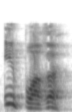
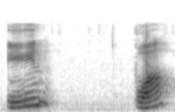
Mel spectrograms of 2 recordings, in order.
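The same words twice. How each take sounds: First: Said in the usual way. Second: "Une poire" split up, long gaps for repeating; syllable by syllable. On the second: Shown as a demonstration. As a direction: model "Une poire" one syllable at a time. (نطق "Une poire" مقطعًا مقطعًا مع وقفات) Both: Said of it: "أقسم الكلمة إلى مقاطع رئيسية".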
